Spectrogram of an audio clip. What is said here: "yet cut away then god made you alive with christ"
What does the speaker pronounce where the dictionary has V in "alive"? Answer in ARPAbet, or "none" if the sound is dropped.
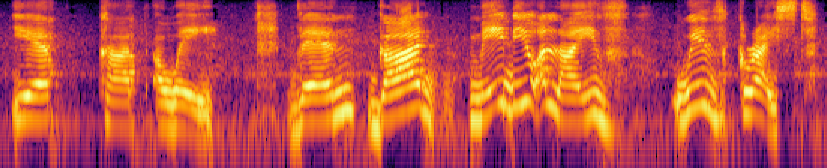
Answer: V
